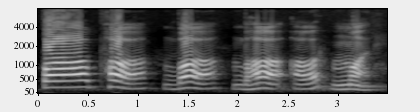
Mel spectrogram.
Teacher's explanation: इसके बाद ओष्ठ वर्ण, ओष्ठ वर्ण में जो दोनों ओठों के सहारे उच्चारण किए जाते हैं उन्हें ओष्ठ वर्ण कहते हैं।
